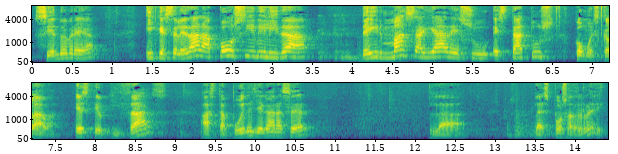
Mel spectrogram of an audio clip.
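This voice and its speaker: Male preacher, fairly high voice, chatty sermon with lots of questions to the listeners. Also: animated, takes it slowly. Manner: conversational, addresses listeners directly with rhetorical questions.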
